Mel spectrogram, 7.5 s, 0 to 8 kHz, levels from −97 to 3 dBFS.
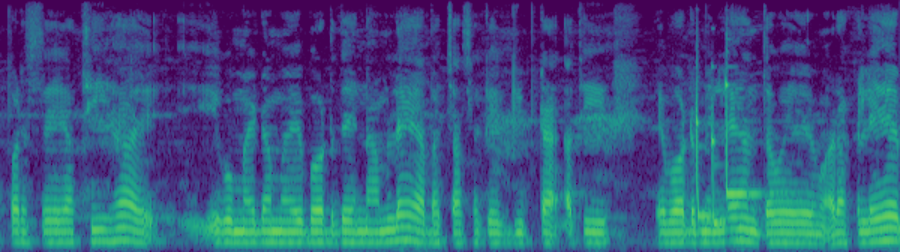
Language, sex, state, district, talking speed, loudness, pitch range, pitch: Maithili, male, Bihar, Samastipur, 160 wpm, -27 LUFS, 120-130 Hz, 125 Hz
